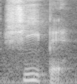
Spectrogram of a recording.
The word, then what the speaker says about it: Xipe: qualifies this noun case this condition lets us drop the till suffix to pronounce the name shipe a suffix reappears with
